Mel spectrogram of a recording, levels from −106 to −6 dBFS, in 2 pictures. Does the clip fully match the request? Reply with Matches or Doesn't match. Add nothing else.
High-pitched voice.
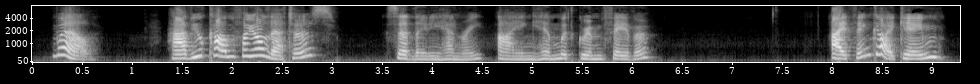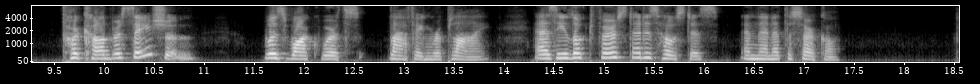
Matches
